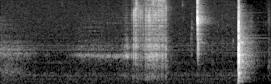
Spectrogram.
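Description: A man slurps a thick drink from a spoon.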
